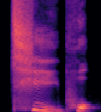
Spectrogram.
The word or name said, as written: 气魄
